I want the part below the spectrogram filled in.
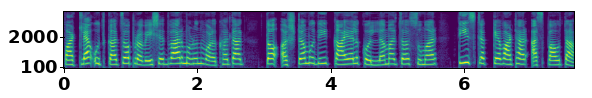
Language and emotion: Goan Konkani, neutral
